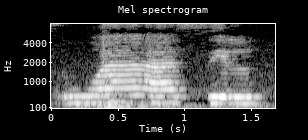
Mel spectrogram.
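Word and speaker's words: الوسواس: Nah, wasnya di situ seperti kalian lihat di layar Miss Yuli pakai huruf sin, tidak ada titik 3-nya. Maka kita ngucapinnya kalau Miss Yuli bisa katakan sih untuk memudahkan kalian, ditarik ya bibirnya kayak orang tersenyum ya, jangan didorong ke depan bibirnya. Wasil.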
